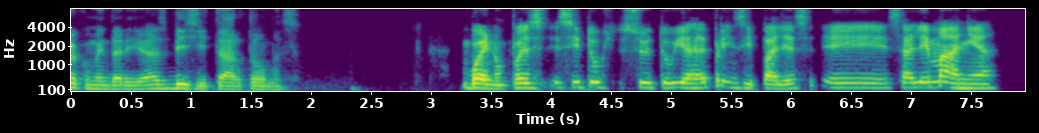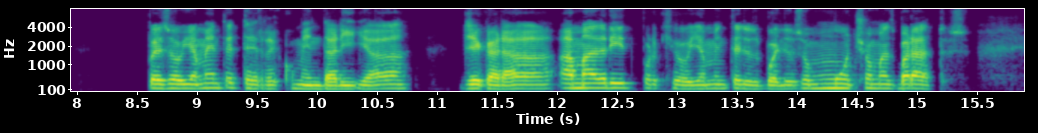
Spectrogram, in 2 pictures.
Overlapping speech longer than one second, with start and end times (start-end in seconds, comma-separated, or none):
none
